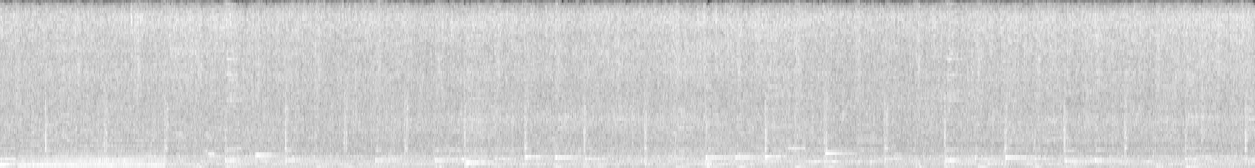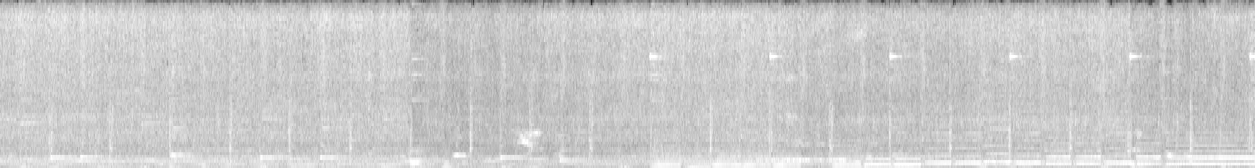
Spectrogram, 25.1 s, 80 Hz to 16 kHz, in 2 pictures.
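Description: A 3-in-1 mini rice mill runs continuously, producing a loud, steady mechanical roar with a rapid rhythmic pulsing beat and a grinding rush throughout.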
